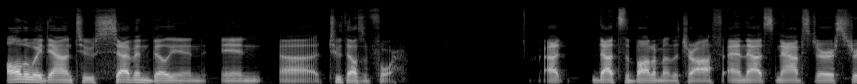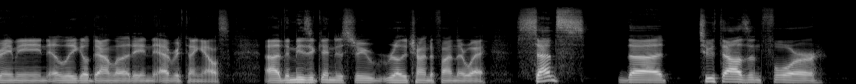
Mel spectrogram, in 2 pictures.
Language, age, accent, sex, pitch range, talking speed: English, 30-49, American, male, 90-105 Hz, 130 wpm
